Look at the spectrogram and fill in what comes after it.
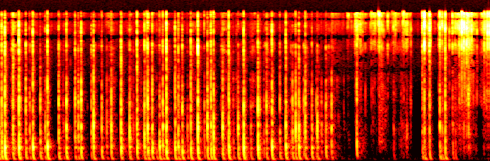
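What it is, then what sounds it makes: Cardboard perfume box. A white Montblanc Presence cardboard perfume box, small and hollow with the perfume likely inside and in a thin plastic wrap, is held in one hand and tapped with the fingertips and short nails of the other. Rapid, dense, hollow taps with short dull thuds run for about five seconds, then give way to sparser, quieter taps and light brushing with a brighter crinkly hiss.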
